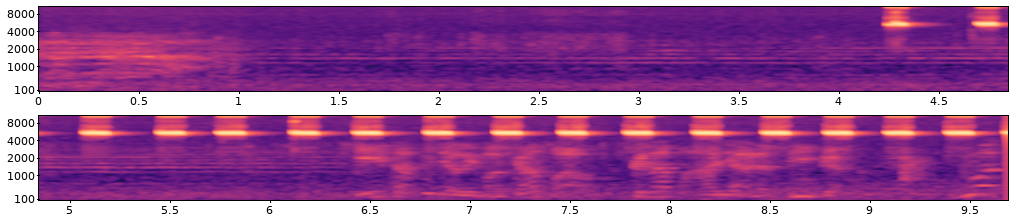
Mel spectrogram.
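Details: Jangkrik jeliteng, or Javanese cricket, caught in a rice field; its loud, shrill chirping is said to drive rats from the house. Sharp high chirps repeat about three per second from midway, after brief speech and faint steady tones.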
